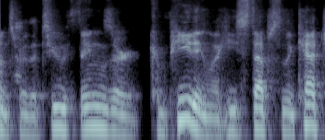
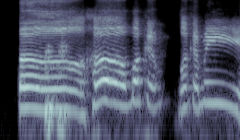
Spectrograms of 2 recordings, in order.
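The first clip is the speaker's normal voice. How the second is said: put-on kid voice, higher and louder; 6 dB louder than usual. Acting out the kid jumping in the movie's ball pit: imitating the kid. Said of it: "the kid is in there and he's like".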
